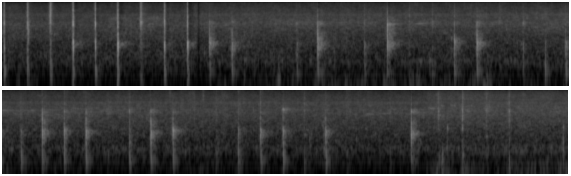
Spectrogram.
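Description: A knife chopping into a whole fish, quick and even, about three strokes a second for the first few seconds; then slower, irregular knocks of a pestle pounding in a clay mortar.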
